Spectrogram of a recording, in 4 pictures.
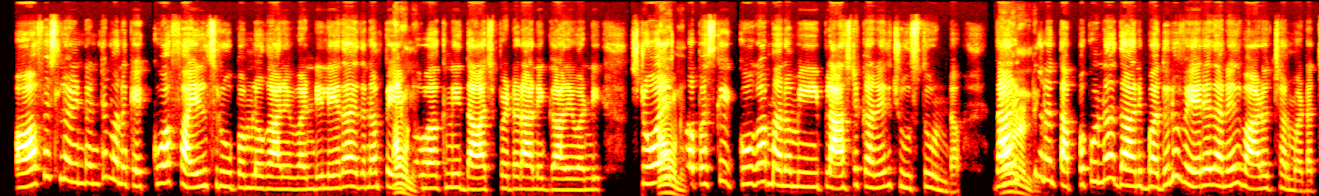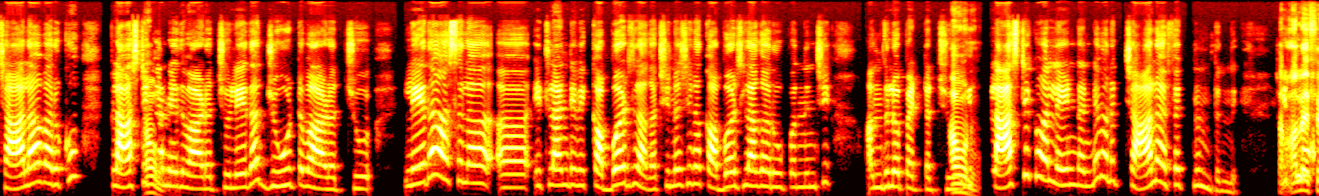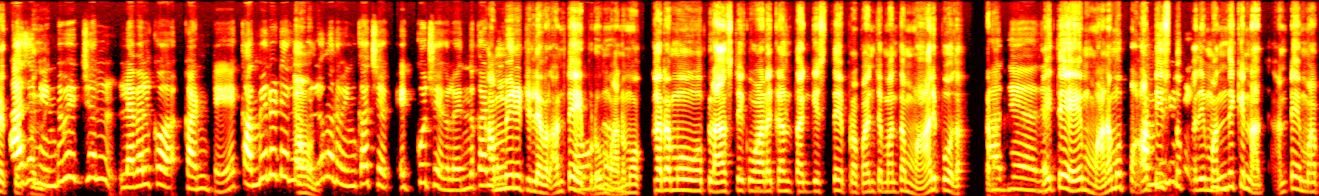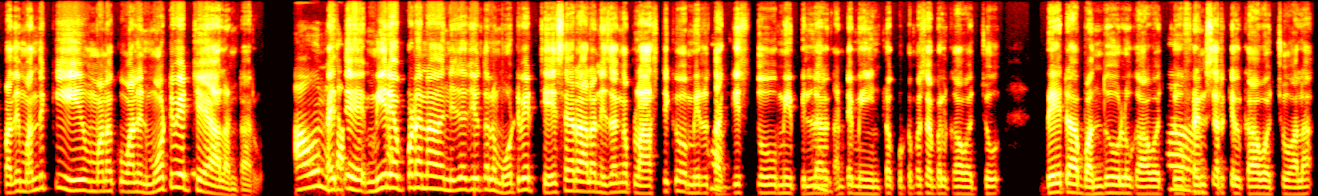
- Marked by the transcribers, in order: in English: "ఆఫీస్‌లో"; in English: "ఫైల్స్"; in English: "పేపర్ వర్క్‌ని"; in English: "స్టోరేజ్ పర్పస్‌కి"; in English: "జూట్"; in English: "కబర్డ్స్‌లాగా"; in English: "కబర్డ్స్‌లాగా"; in English: "యాస్ ఎన్ ఇండివిడ్యుయల్, లెవెల్"; other noise; in English: "కమ్యూనిటీ లెవెల్‌లో"; in English: "కమ్యూనిటీ లెవెల్"; other background noise; in English: "కమ్యూనిటీ"; in English: "మోటివేట్"; in English: "మోటివేట్"; in Hindi: "బేటా"; in English: "ఫ్రెండ్ సర్కిల్"
- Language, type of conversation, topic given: Telugu, podcast, ప్లాస్టిక్ వినియోగాన్ని తగ్గించుకోవడానికి ఏ సాధారణ అలవాట్లు సహాయపడతాయి?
